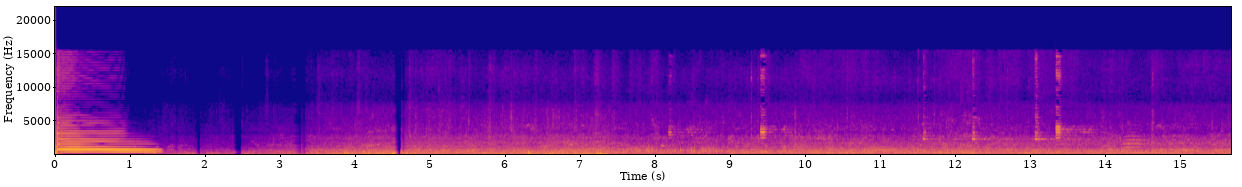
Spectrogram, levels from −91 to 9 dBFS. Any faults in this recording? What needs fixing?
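Repeated stalls (stutter) run from 1.05 to 1.95 s. The buffer emptied five times, and about 140 ms of held sound was filled in, with the longest wait 60 ms.

A short stall from a late packet comes at 2.39 to 2.50 s. The sound is held for 90 ms until the packet arrives, then carries on.

Call audio freezes occur at 3.18 to 3.35 s and 4.51 to 4.68 s, each 150 ms long. They likely come from packets held up in transit. The second freeze fades to silence for 30 ms.

A jitter buffer slow-down runs from 5.74 to 6.37 s. Repeated pitch periods add 91 ms, so the sound plays at 87% speed with the same pitch.

A jitter buffer speed-up runs from 8.06 to 11.49 s. The receiver trims about 0.4 s of short pieces, so the sound plays at 111% speed and feels hurried.

To prevent all of these, fix the network path's delay variation and give the jitter buffer a steadier, adequately sized target delay.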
